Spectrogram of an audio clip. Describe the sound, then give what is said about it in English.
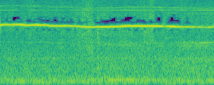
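A shrill, steady whistle from a tea kettle with steam coming out holds one high pitch for about two seconds, wavering only slightly near the end, over a soft low rumble with no voices. “It's a tea kettle fart.”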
